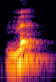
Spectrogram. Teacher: The nose is open, the mouth is closed. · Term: Nasal sounds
